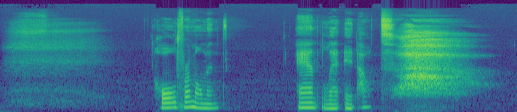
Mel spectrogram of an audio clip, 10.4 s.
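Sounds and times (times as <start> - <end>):
deep breath in through the nose in a guided breathing exercise: 0.1 - 2.2, 7.9 - 9.9
speech: 3.2 - 4.6, 6.0 - 8.0.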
